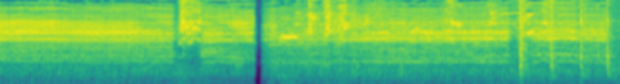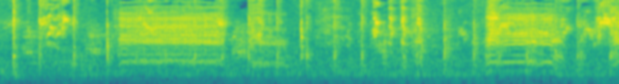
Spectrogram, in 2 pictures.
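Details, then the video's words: Three very hungry, noisy hand-raised sulphur-crested cockatoo chicks begging; continuous harsh, raspy rattling calls with sharp clicks and brief gaps, several chicks calling at once. "Sulfa crested cockatoos"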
